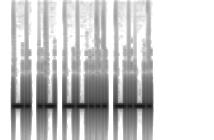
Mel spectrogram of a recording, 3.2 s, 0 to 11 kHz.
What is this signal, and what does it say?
Morse code, heard as a keyed tone, about 25 wpm, 700 Hz. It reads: NA7C
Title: Call Signs - 25wpm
